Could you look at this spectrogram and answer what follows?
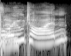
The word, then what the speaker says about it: Bruton: It's Bruton. – So. Like Crouton, I'm telling you. – I said that when we were watching. I was like, why is his name Crouton with a B? – Earl, but it's spelled with a URL.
